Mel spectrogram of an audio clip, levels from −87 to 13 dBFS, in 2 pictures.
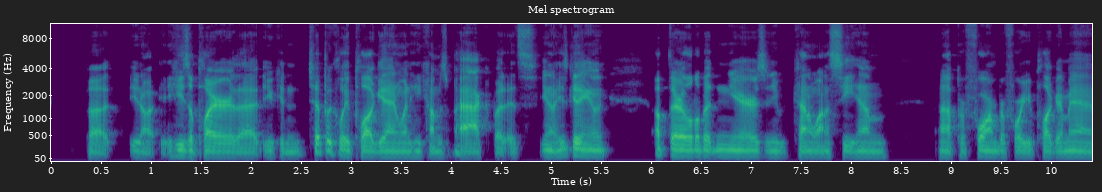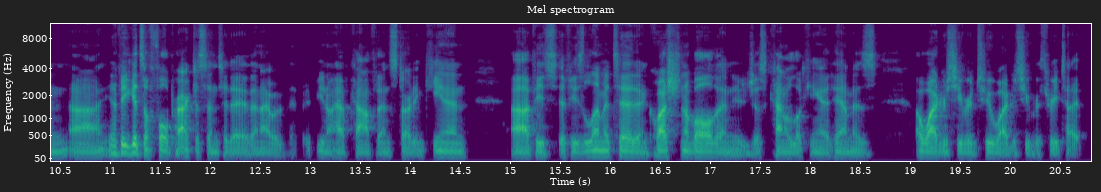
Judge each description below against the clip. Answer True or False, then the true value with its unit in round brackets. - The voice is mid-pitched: False (85 Hz)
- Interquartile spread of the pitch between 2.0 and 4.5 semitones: True (2.8 semitones)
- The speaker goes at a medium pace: False (255 wpm)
